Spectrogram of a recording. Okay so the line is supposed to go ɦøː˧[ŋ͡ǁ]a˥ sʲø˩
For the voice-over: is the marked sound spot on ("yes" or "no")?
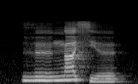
no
